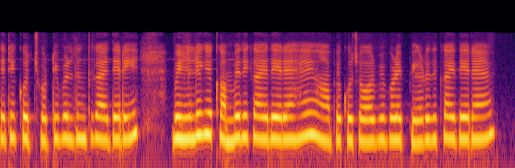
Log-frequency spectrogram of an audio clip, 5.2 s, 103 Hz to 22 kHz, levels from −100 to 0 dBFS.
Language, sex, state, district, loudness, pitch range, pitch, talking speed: Hindi, female, Uttarakhand, Tehri Garhwal, -14 LUFS, 255-275 Hz, 265 Hz, 305 wpm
